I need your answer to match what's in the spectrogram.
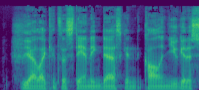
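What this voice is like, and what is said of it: Usual voice. Nothing is said of it.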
